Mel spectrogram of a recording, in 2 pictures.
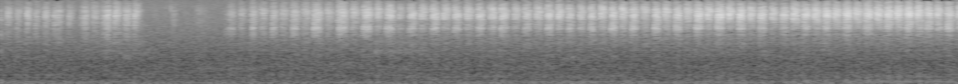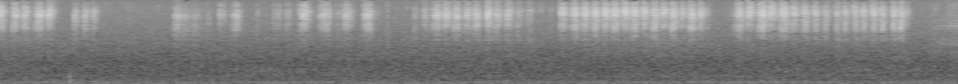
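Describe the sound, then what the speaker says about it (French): Steady scratchy rubbing of a pencil or marker colouring paper brown by hand for a vintage gear-themed men's card, continuous close strokes with brief pauses, no talk. "je vais colorier un peu, mettre tout en marron"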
